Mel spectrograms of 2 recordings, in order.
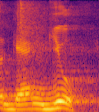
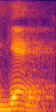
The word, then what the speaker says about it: gangue: Please do not pronounce as gangue. It's gangue.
